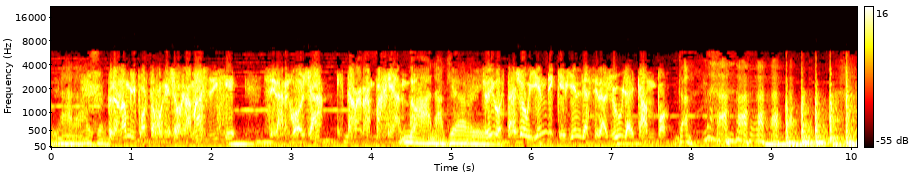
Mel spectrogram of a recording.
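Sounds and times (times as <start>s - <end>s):
speech: 0.6s - 9.5s
laughter: 7.8s - 9.4s
firm knocking on a door: 9.1s - 10.0s.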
